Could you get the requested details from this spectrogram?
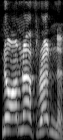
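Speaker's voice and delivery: imitated angry yell. Retelling a customer at the car dealership yelling on the phone: imitating a man yelling on the phone. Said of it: "this guy was yelling on the phone".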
